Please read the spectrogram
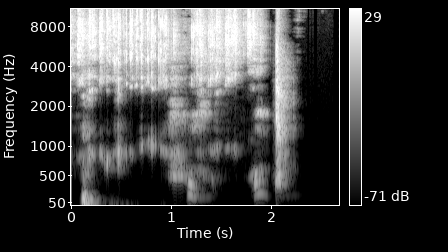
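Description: A handful of dice, rolled next to a microphone for fall damage in a dice game, rattles and clatters in a busy, bright jumble for about two seconds, ending in one sharp final clack before silence. No one speaks.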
